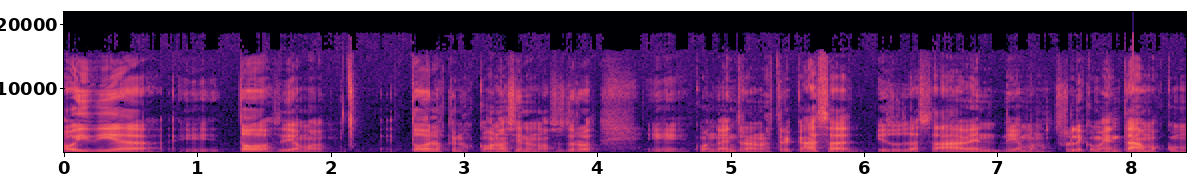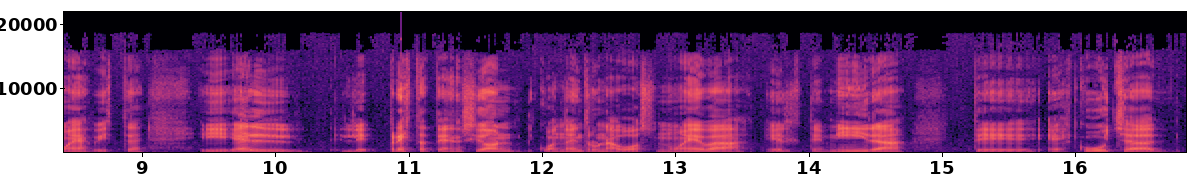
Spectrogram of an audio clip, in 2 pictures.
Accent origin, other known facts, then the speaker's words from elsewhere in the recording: Córdoba, Argentina; born there; now in Unquillo, Argentina; Yo nací en Córdoba. Ajá. Pero mis últimos años, hace más o menos 30 años, vivo uh-huh. acá. He vivido en Saldán, uh-huh. en Villa Allende. Hoy día estoy viviendo en Unquillo. Uh-huh. Pero siempre por acá, por la zona.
